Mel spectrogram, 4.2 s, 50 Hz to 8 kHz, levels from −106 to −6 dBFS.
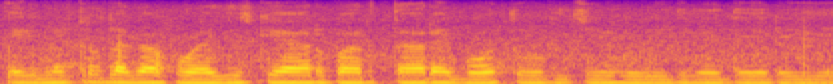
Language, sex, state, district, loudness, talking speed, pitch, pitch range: Hindi, male, Rajasthan, Bikaner, -17 LUFS, 215 wpm, 120 Hz, 120-125 Hz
